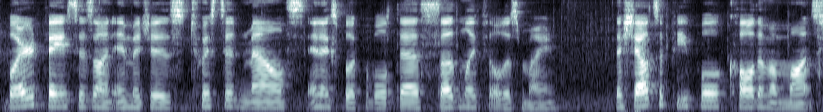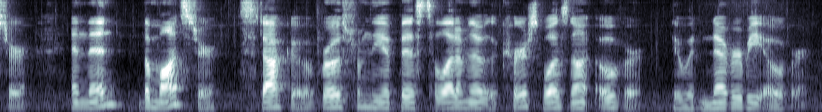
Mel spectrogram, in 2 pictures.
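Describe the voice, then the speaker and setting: Low, casual woman gamer reading lore, chatty asides, faint rumble underneath. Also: a little fast. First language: English. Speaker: gaming video creator.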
